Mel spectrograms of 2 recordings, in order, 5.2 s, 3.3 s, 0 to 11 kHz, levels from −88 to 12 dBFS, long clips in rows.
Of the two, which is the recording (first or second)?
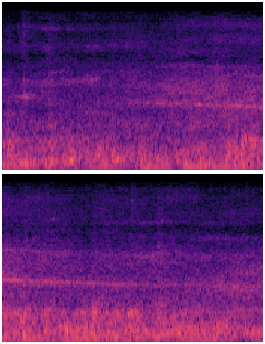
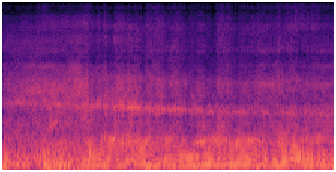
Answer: first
